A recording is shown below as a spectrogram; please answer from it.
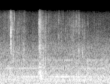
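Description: Steady low mechanical hum with faint steady tones, with two short clicks in the first second.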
